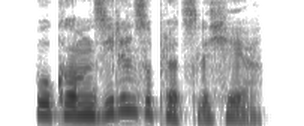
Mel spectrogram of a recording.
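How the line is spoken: Calm, nervous question. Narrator (German): fragte Scarlett ruhig, obwohl ihr Puls heftig in ihrer Kehle pochte

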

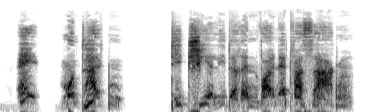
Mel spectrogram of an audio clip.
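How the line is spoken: Whispered. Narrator (German): Irgendwer hinter uns flüsterte

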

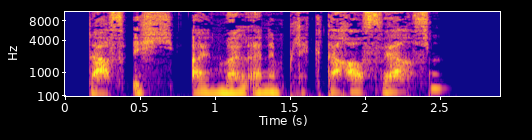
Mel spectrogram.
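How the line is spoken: Breathy whisper. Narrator (German): hauchte

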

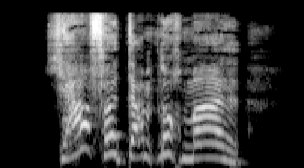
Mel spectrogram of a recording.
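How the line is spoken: Shouting at someone. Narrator (German): schrie ihn an

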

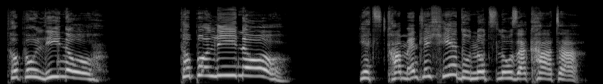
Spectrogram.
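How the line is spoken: Bossy call hiding fear. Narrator (German): rief sie herrisch, aber Mariella hörte genau, dass sie Angst hatte

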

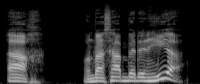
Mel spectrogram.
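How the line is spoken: Gruff question. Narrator (German): fragte mit barscher Stimme

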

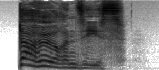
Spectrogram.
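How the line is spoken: Mocking. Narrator (German): höhnte Simpson

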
